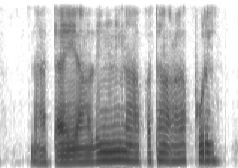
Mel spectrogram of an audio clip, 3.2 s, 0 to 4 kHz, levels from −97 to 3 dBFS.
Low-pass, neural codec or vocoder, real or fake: 3.6 kHz; codec, 16 kHz, 4.8 kbps, FACodec; fake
